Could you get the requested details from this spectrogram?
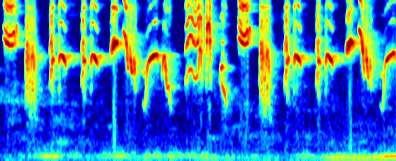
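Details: Female Oriental magpie-robin (kacer betina) singing, played as therapy to spur males to sing: a fast run of varied whistled and buzzy notes, many sweeping down, with short gaps, over a faint low hum.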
